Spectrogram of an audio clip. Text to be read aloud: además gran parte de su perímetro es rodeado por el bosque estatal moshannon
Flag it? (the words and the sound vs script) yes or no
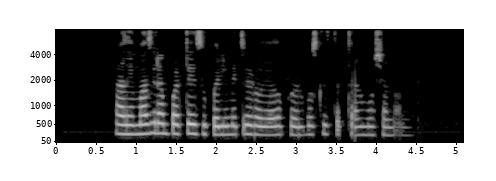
yes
